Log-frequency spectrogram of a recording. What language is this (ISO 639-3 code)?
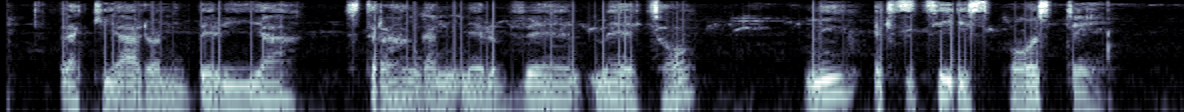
epo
